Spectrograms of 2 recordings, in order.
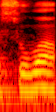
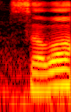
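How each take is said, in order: First: सुवा, "u" in the first syllable; first vowel "u". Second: सवा, short "a" in the first syllable; first vowel "a". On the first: Teacher offers students the other reading, first vowel "u". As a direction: say सुवा with "u" after the s. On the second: Teacher offers students one of two readings, first vowel "a". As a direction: say सवा with an open "a" after the s. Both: Shown as a demonstration. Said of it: "सवा होगा या सुवा होगा".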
